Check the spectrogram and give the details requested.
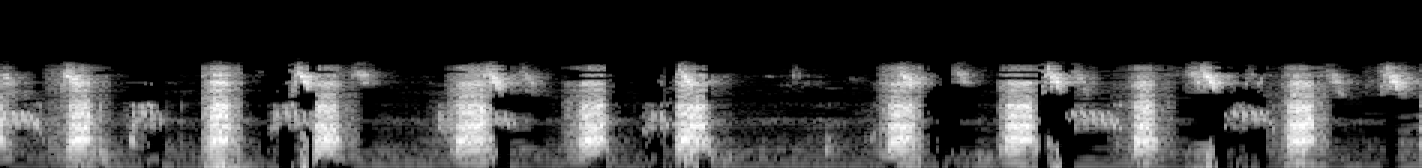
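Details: At a Eurasian magpie nest with a camera, where some chicks die young: harsh, rasping squawks come one after another about once a second, mixed with thin, high, whining notes between them.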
